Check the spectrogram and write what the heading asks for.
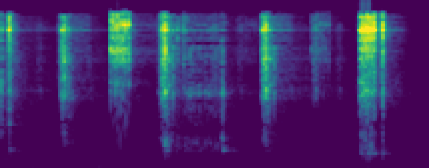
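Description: A mechanical clicking and ratcheting sound effect, like gears turning, in a series of short sharp strokes about two a second.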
